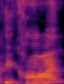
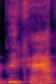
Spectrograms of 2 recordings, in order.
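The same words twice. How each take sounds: First: "pecan" said as pee-KAHN, raised and drawn out; pronounced pee-KAHN. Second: "pecan" said as pee-CAN, raised and drawn out; pronounced pee-CAN. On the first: Showing the different ways to say it, pee-KAHN. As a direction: say "pecan" with an open "kahn" ending. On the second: Showing the different ways to say it, pee-CAN. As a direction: say "pecan" with the flat vowel of can. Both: Shown as a demonstration. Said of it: "different words to say that".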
